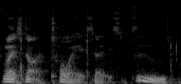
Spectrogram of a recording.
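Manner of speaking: ordinary delivery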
